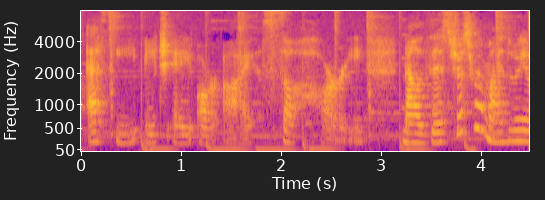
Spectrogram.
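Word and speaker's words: Sehari: Then we have Sahari, spelled S-E-H-A-R-I, Sahari. Now this just reminds me of like the jungle. It reminds me of the name Safari, but Sahari just has a little bit of that different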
